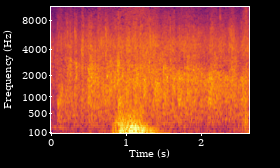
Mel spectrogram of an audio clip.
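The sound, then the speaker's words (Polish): A crowd claps steadily for the children, a dense, even patter of many hands that holds at a moderate level throughout, with a brief low rumble swelling about a second in. “Oklaski dla naszych dzieci.”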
